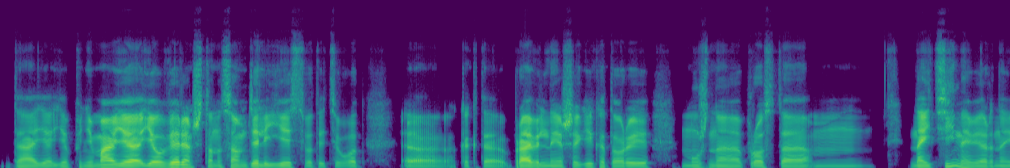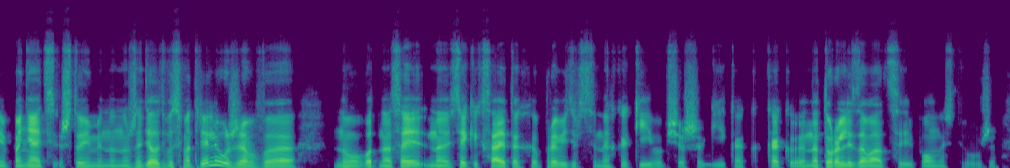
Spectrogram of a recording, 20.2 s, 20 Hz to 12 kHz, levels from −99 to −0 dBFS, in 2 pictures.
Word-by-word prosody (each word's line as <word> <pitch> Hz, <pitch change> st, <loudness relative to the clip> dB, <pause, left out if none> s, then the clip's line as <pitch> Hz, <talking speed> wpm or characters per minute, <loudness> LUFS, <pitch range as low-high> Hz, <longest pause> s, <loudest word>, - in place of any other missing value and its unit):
Да, 110 Hz, -1 st, +2 dB
я 105 Hz, 0 st, -1 dB
я 110 Hz, +2 st, -5 dB
понимаю, 125 Hz, +7 st, +5 dB
я 125 Hz, -1 st, +10 dB
я 120 Hz, +2 st, +6 dB
уверен, 150 Hz, +4 st, +6 dB
что 120 Hz, -1 st, 0 dB
на 115 Hz, -1 st, -5 dB
самом 125 Hz, 0 st, 0 dB
деле 125 Hz, -1 st, +3 dB
есть 115 Hz, 0 st, -1 dB
вот 100 Hz, -1 st, -8 dB
эти 100 Hz, 0 st, -9 dB
вот, 105 Hz, +2 st, -7 dB, 0.4 s
э, -, -, -3 dB, 0.2 s
как -, -, -8 dB
это, -, -, -4 dB
правильные 115 Hz, -2 st, +6 dB
шаги, 115 Hz, +3 st, 0 dB
которые 110 Hz, -3 st, -1 dB, 0.3 s
нужно 115 Hz, -1 st, -3 dB
просто, 105 Hz, -2 st, -1 dB
м, 105 Hz, 0 st, -12 dB, 0.3 s
найти, 120 Hz, -, +3 dB
наверно, 105 Hz, -, -1 dB
и -, -, -7 dB
понять, 110 Hz, +1 st, +1 dB
что 115 Hz, -, -3 dB
именно 110 Hz, -2 st, -5 dB
нужно 110 Hz, +3 st, -7 dB
делать. 145 Hz, +1 st, +1 dB
Вы 125 Hz, 0 st, -7 dB
смотрели 180 Hz, -, -3 dB
уже 145 Hz, -, 0 dB
в, 120 Hz, -2 st, -3 dB, 0.4 s
ну, 115 Hz, -3 st, -6 dB
вот 105 Hz, +1 st, -4 dB
на 100 Hz, -1 st, -3 dB
сай 110 Hz, 0 st, +2 dB
на 110 Hz, -2 st, -3 dB
всяких 110 Hz, 0 st, -3 dB
сайтах 110 Hz, +1 st, +1 dB
правительственных, 105 Hz, -1 st, -6 dB
какие 105 Hz, 0 st, -7 dB
вообще 100 Hz, -2 st, -7 dB
шаги, 100 Hz, -1 st, -10 dB
как -, -, -13 dB
как -, -, -2 dB
натурализоваться 110 Hz, -2 st, -1 dB
и -, -, -11 dB
полностью 105 Hz, -1 st, -12 dB
уже? -, -, -13 dB
110 Hz, 155 wpm, -26 LUFS, 105-120 Hz, 0.4 s, я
